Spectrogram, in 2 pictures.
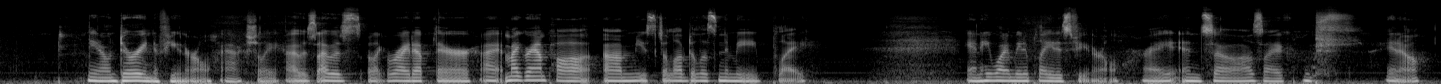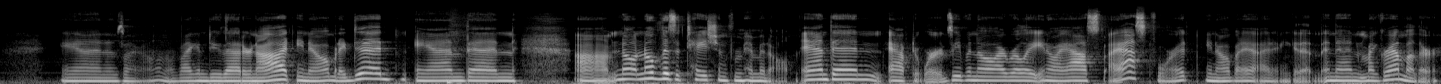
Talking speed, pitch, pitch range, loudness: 205 wpm, 165 Hz, 155-175 Hz, -23 LUFS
